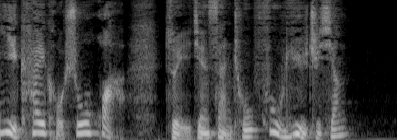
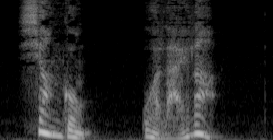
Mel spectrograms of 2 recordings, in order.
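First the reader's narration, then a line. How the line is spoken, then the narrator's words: Whispered in ear. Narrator (Chinese): 那美人贴着贾凤志的耳朵，小声的叫道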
